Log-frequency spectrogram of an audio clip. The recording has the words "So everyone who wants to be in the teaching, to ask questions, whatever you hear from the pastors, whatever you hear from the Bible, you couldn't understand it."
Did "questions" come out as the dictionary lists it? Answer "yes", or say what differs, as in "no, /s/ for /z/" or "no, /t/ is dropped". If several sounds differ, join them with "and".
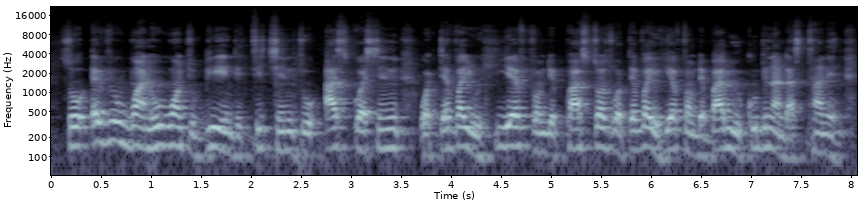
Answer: no, /z/ is dropped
